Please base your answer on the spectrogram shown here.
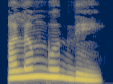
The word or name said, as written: ಅಲಂಬುದ್ಧಿ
